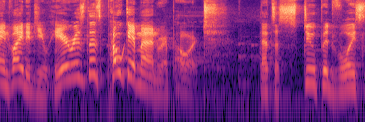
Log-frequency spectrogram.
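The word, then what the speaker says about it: Pokémon: Did you all know it's pronounced Pokemon? Pokemon. Very important that you get the K in there.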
